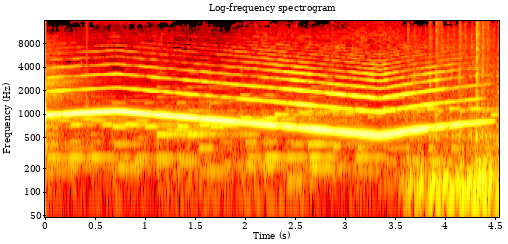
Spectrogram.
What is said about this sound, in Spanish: ¿Una ambulancia?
